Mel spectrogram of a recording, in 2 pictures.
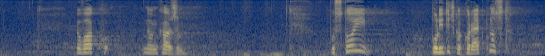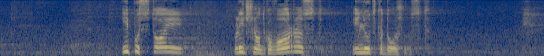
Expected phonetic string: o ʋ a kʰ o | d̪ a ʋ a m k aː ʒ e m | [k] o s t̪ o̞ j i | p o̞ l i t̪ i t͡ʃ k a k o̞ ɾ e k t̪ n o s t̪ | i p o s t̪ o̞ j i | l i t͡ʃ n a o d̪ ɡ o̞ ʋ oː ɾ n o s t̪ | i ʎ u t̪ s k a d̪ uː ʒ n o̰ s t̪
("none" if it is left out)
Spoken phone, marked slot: p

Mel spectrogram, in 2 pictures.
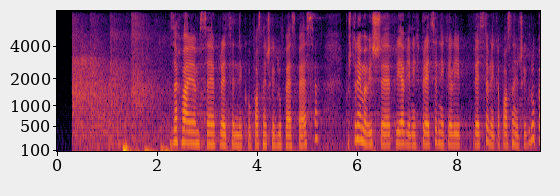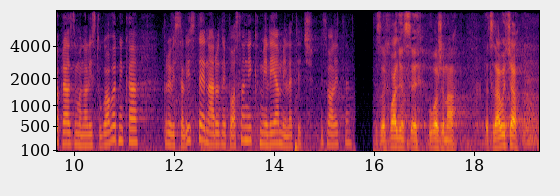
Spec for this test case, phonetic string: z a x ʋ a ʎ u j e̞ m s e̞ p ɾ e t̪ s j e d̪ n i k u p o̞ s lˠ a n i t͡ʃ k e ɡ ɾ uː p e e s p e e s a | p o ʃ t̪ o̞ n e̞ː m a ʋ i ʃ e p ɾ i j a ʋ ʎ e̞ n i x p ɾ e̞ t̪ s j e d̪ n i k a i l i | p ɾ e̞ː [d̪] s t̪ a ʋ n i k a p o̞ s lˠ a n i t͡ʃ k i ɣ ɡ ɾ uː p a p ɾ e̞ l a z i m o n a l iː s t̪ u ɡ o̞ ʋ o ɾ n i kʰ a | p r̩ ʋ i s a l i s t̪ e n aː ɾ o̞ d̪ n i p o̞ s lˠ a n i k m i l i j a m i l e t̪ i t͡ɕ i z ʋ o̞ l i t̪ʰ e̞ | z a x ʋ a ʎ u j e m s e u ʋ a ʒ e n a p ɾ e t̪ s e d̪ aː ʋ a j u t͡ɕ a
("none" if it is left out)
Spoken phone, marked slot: t̪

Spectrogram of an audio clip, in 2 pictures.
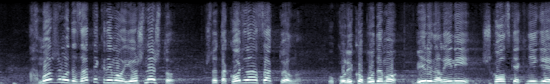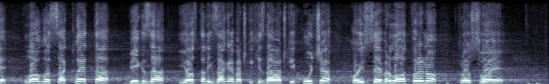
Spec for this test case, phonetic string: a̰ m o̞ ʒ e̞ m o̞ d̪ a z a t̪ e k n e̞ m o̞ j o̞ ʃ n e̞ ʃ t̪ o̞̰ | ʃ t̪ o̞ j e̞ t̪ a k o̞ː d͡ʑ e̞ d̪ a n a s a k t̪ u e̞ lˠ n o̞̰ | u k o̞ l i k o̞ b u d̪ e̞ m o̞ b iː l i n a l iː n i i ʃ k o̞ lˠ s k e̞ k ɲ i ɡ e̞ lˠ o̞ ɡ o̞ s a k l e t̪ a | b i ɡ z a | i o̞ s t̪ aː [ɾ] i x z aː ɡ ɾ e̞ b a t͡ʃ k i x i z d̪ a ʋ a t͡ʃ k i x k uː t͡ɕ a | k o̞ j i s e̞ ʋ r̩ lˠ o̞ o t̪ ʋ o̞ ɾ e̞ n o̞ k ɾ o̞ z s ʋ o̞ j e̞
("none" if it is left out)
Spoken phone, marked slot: l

